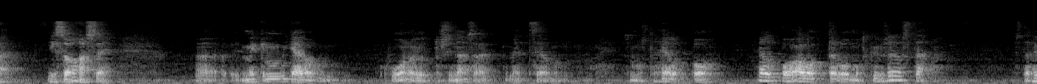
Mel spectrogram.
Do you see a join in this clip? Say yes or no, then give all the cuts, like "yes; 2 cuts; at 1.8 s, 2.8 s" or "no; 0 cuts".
yes; 2 cuts; at 3.0 s, 7.4 s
